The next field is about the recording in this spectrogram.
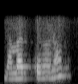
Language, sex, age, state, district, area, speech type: Kannada, female, 30-45, Karnataka, Chitradurga, rural, conversation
